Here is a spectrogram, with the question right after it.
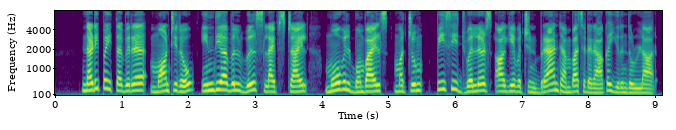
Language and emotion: Tamil, neutral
